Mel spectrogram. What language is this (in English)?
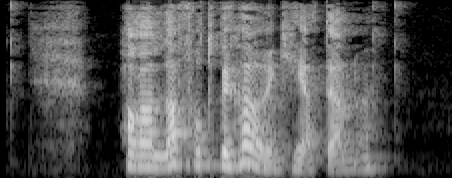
Swedish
